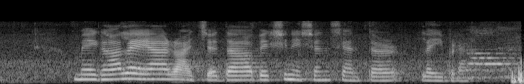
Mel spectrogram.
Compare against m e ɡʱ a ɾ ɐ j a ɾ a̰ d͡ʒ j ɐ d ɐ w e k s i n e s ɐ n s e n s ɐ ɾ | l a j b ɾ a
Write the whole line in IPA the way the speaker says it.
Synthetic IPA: m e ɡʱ a l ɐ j a ɾ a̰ d͡ʒ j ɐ d ɐ b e k s i n e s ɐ n s e n t ɐ ɾ | l ɐ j b ɾ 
